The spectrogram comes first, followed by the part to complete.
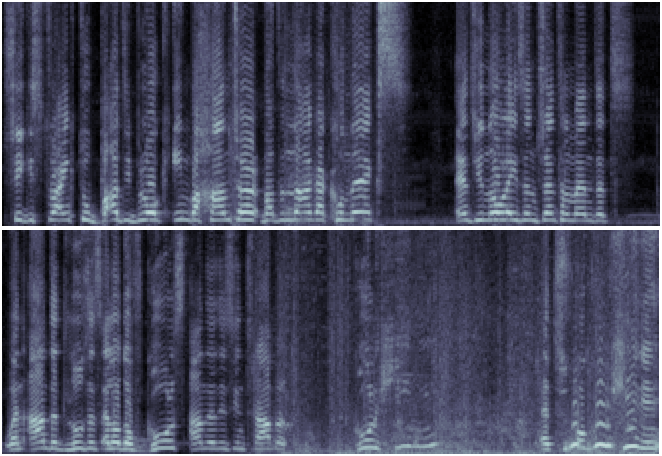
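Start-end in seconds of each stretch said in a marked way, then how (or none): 10.0-13.2 high commentator voice cracking midway. Commentator calling a game to the audience, voice cracking. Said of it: "my voice is cracking".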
